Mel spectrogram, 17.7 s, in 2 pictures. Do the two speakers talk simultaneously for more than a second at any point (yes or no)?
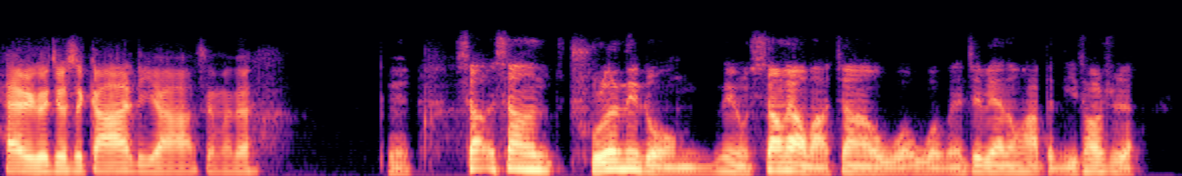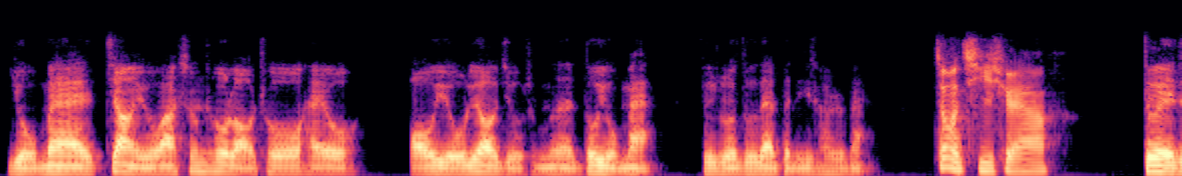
no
